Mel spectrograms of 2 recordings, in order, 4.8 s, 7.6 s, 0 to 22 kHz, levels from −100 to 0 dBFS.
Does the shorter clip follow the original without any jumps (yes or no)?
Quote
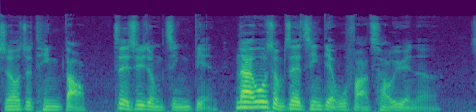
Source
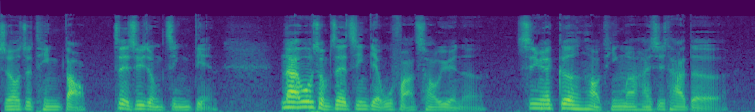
no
